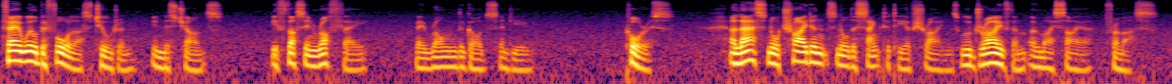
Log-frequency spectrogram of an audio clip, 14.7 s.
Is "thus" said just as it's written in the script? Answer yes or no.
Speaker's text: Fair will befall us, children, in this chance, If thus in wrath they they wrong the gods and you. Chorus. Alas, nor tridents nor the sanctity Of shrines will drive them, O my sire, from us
yes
